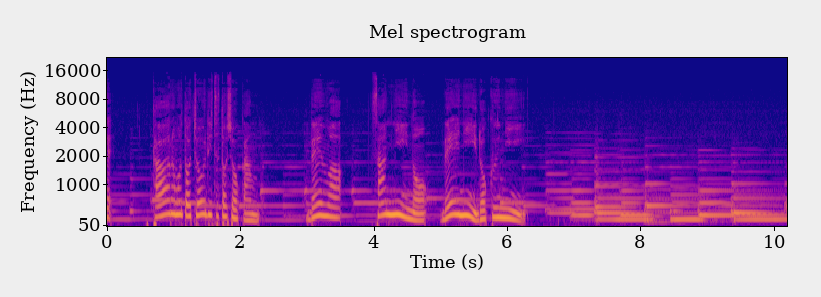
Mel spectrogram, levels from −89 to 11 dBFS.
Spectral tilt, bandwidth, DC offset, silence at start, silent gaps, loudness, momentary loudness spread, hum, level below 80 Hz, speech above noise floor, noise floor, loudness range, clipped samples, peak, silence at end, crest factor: -8 dB/octave; 10.5 kHz; under 0.1%; 0 s; none; -22 LUFS; 16 LU; none; -50 dBFS; 26 dB; -45 dBFS; 8 LU; under 0.1%; -8 dBFS; 0 s; 14 dB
